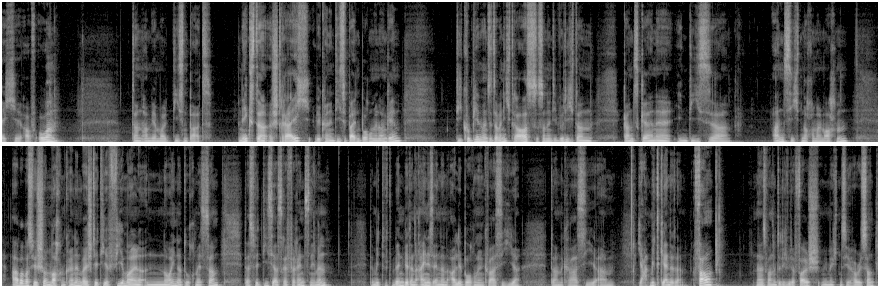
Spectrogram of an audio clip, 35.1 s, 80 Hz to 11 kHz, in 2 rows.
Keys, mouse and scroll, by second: 0.8 0, 2.0 middle click, 4.6 middle click, 5.2 right click, 7.8 click, 8.4 click, 9.0 click, 11.0 middle click, 11.8 middle click, 12.1 middle click, 13.1 middle click, 13.4 right click, 14.4 alt+shift+w, 15.3 right click, 16.5 c, 17.0 click, 17.5 click, 18.2 c, 18.4 click, 18.7 click, 19.9 click, 21.1 right click, 22.5 click, 23.3 click, 23.6 q, 24.5 click, 25.4 click, 25.6 q, 27.9 click, 29.1 click, 29.6 click, 31.7 v, 32.7 ctrl+z, 33.7 click, 34.8 click.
